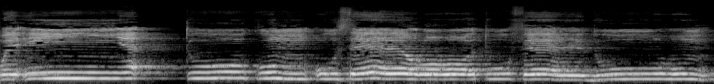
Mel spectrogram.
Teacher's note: النون مع الياء هيدخلوا ببعض، يعني يحصل هنا إدغام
